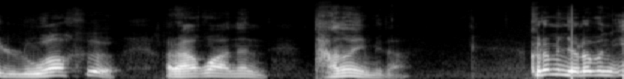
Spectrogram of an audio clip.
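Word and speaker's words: רוח: 중요한 이 의미를 전달하는 것은 바로 이렇게 생긴 이 히브리어입니다. 루아흐라고 읽습니다.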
